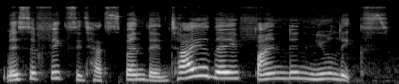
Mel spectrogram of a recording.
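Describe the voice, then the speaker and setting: This dry recording captures a high-pitched woman narrating a bedtime story for children. She draws out important words with feeling, lets out gasps and sighs, and puts questions to the little ones listening, like a storybook reader would.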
